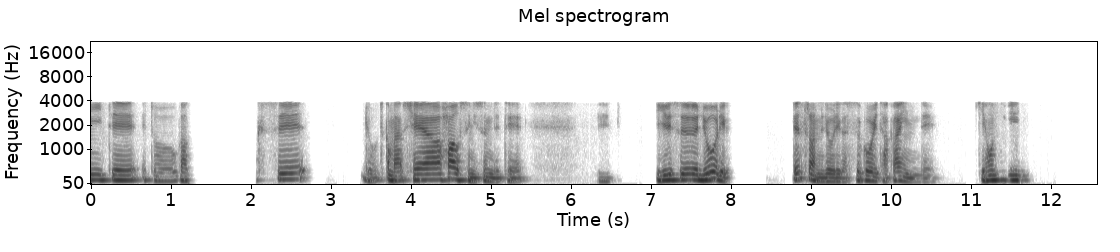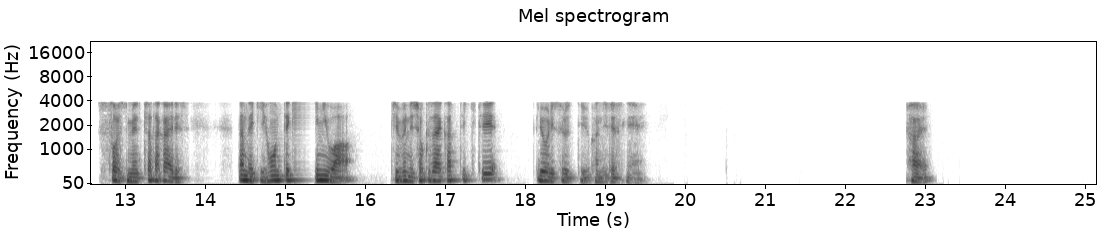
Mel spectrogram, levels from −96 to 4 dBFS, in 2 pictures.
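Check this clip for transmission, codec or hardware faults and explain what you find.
Several network faults are present, all on a call path whose sound stops near 4 kHz, which fits G.711 mu-law at 64 kbps.

Call audio freeze, 1.22–2.09 s and 15.12–15.39 s: a fading buzz fills the wait, with about 0.76 s of silence in the first. The likely cause is a stalled jitter buffer. Nothing is lost, unlike a dropout.

Long network dropout, 2.73–2.94 s and 7.96–8.45 s: after a brief fading tail, the sound goes silent and resumes about 0.2 s and 0.48 s further on. This is likely packet loss. Speech is skipped, not delayed.

Short stall from a late packet, 7.46–7.54 s: one sound is held about 52 ms with a slight buzz or dip, then continues intact. It is too brief to go silent, unlike a freeze.

Jitter buffer speed-up, 17.39–20.66 s at 106% and 22.02–25.14 s at 119%: speech sounds hurried but keeps its pitch, as roughly 0.2 s and then 0.7 s are trimmed in small pieces.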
